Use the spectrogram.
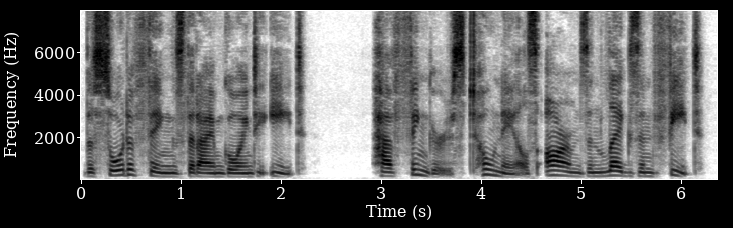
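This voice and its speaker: A woman's voice: lowish voice, slow, dry recording, studio quality. Woman voicing a gloating, greedy enormous crocodile. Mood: sly, smug. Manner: gloating, savouring its words. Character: enormous greedy boastful crocodile, gleefully wicked.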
